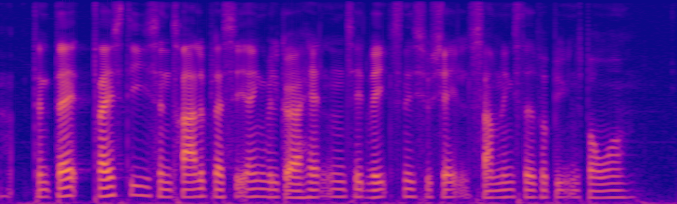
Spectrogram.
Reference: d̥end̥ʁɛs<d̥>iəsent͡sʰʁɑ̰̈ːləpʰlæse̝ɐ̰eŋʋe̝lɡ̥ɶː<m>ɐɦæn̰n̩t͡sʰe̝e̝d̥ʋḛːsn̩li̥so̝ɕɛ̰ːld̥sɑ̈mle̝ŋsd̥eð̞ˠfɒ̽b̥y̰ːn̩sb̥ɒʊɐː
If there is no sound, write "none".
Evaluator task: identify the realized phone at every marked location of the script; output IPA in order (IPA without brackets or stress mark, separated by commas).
d̥, none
